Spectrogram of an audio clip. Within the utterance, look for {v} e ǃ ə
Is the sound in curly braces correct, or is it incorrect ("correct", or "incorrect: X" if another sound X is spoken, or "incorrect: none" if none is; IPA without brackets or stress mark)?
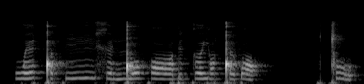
incorrect: w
